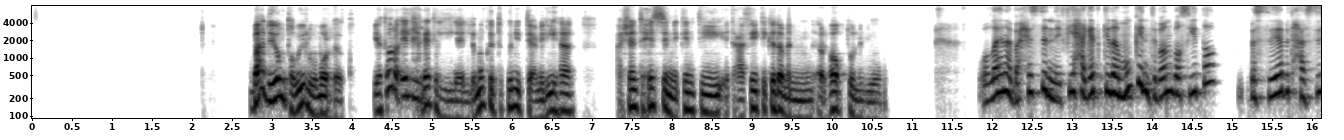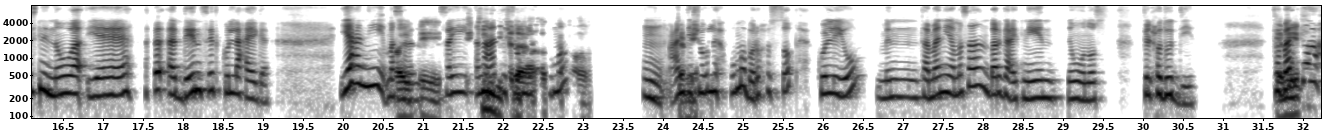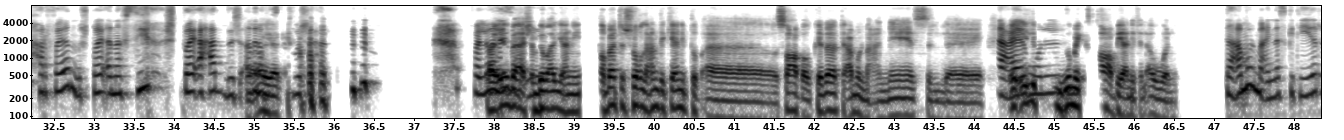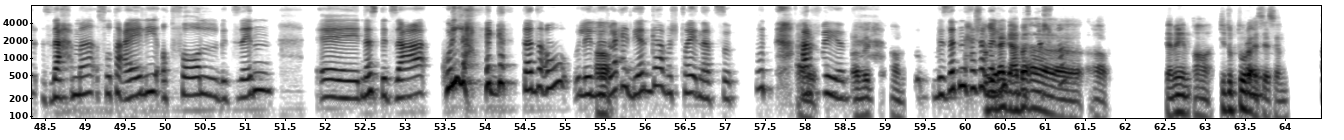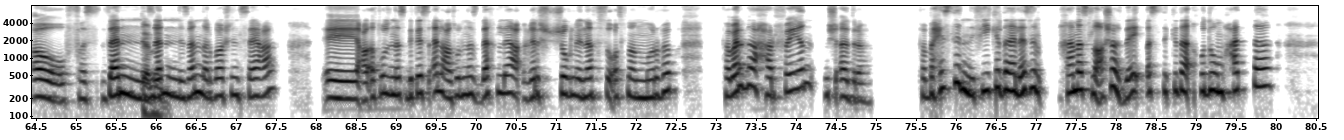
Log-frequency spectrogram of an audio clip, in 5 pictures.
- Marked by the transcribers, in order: tapping; laugh; laugh; giggle; laugh; laughing while speaking: "كل حاجة"; chuckle; other noise; other background noise
- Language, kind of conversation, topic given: Arabic, podcast, إيه عاداتك اليومية عشان تفصل وتفوق بعد يوم مرهق؟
